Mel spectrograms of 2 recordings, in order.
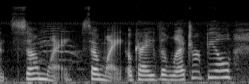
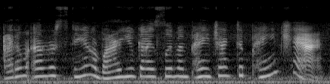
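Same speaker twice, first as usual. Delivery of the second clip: higher, mock-clueless voice; mocking people; 8 semitones higher than usual. Mocking people who ask about paycheck living, higher voice. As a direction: parody the clueless questioners. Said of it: "And people are like".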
